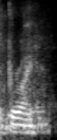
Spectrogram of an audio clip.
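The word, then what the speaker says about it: de Broglie: quantum mechanics was pioneered by french physicist louis de bruyne the pronunciation is bright okay so d broiler color derive the following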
